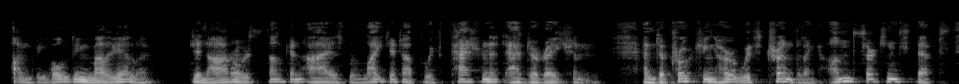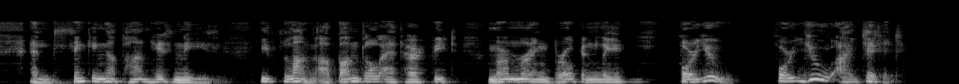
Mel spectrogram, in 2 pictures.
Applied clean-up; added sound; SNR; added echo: neural mask model DeepFilterNet 3.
